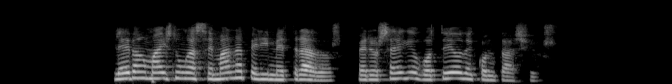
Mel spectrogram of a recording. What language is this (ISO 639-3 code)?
glg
